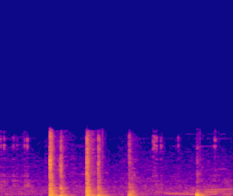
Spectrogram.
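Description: Computer keyboard keystrokes: several separate, irregularly spaced key clicks while code is typed and edited.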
